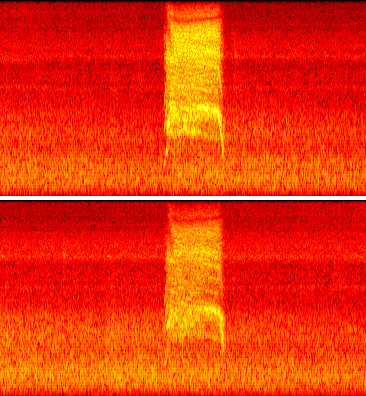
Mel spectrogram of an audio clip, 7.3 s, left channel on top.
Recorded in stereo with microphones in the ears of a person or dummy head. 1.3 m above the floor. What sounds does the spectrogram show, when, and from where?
3.3 s a scream: 55° left (ahead or behind), 3 m; by 4.6 s 70° left (ahead or behind), 2.5 m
